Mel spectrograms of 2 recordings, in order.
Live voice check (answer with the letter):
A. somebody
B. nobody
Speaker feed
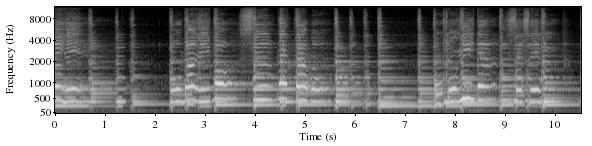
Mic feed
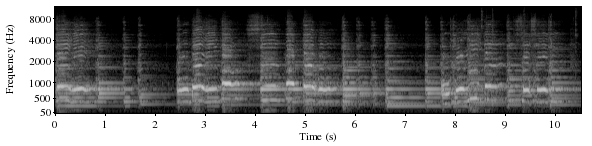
B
